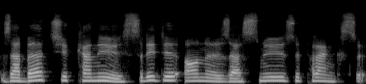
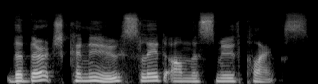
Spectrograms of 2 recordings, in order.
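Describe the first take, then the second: First: It is read with a slight Japanese accent. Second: It is read in a standard British accent. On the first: "let me try with a slight katakana accent" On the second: "I'm going to read this sentence in my standard British accent"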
